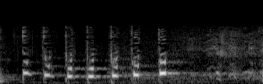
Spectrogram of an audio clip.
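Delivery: put-on high, squeaky baby-talk cooing. Shown as a demonstration. Preacher showing how you coo at a baby. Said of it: "you tap the chin, you go".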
